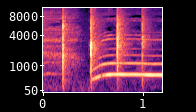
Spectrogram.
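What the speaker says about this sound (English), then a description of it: "I need applause." Applause sound effect dropped into a podcast episode: a few sharp, evenly spaced hand claps with a sustained tone running beneath, brief and close, with no one talking.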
